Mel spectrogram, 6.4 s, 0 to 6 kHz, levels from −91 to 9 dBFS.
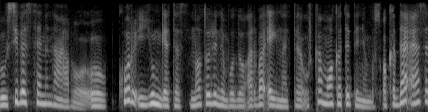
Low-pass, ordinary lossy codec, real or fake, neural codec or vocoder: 5.4 kHz; AAC, 32 kbps; fake; codec, 16 kHz, 0.8 kbps, ZipCodec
